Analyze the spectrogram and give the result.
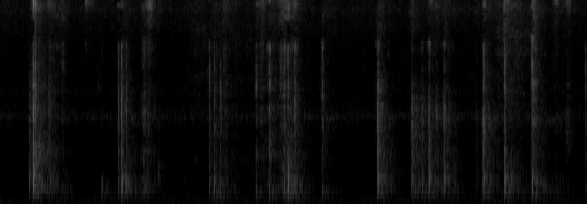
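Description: Long fingernails tap and scratch the cloth cover of a vintage hardcover book held in both hands. Soft, dull taps come in uneven clusters, each short and muffled with a brief bright edge and little ring. Faint scratchy brushing fills the gaps between them.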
